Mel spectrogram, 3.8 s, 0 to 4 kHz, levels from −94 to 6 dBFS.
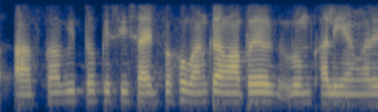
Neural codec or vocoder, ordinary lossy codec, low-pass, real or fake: none; none; 3.6 kHz; real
